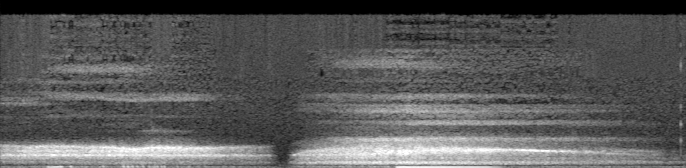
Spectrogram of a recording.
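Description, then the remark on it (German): Ujjayi breathing, made by narrowing the glottis, sounding like Darth Vader breathing through his dark helmet: one long, steady hissing breath, a brief pause, then another long airy breath with a faint low hum partway through. “Und die Ujjayi-Atmung, die klingt eben ganz ähnlich. wie Darth Vader, so als würde Darth Vader durch seinen dunklen Helm atmen.”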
